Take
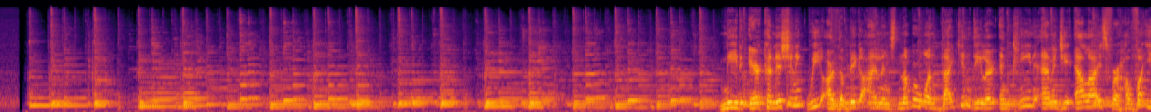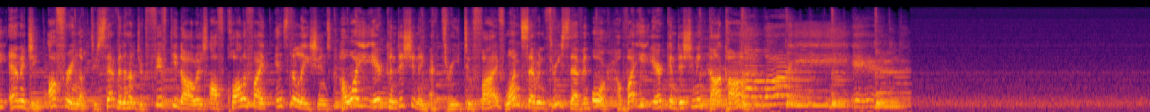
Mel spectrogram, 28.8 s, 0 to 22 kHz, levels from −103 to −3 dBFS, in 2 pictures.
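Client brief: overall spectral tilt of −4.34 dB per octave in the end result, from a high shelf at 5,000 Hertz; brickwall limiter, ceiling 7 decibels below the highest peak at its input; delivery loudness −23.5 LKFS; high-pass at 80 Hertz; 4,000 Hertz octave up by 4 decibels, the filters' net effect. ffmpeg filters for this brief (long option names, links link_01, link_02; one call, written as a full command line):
ffmpeg -i in.wav -af "highpass=80,equalizer=frequency=4000:width_type=o:gain=7.5,highshelf=frequency=5000:gain=-6,volume=2dB,alimiter=limit=-12dB:level=0:latency=1" out.wav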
